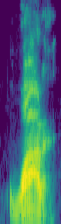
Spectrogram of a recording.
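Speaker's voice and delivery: "water" said American-style, wah-der; mock-American "water"; American pronunciation. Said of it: "It's not water".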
